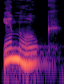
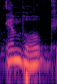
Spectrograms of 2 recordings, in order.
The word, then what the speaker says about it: Imbolc: And Imbolc, or Imbolc, as it can sometimes be pronounced, you can light a candle.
